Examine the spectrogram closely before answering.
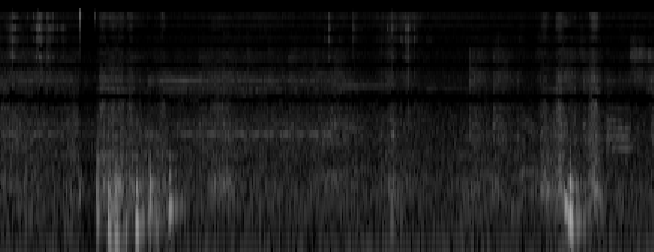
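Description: A small dog yips and barks close by.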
